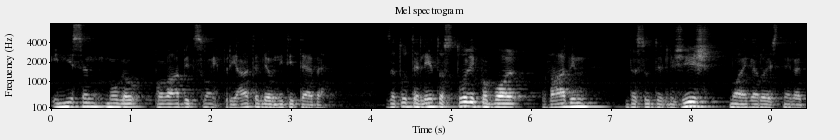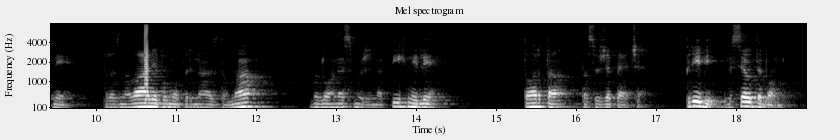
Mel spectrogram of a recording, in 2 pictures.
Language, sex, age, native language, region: Slovenian, male, 30-49, Slovenian, Central Slovenia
